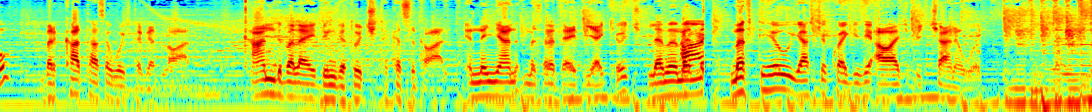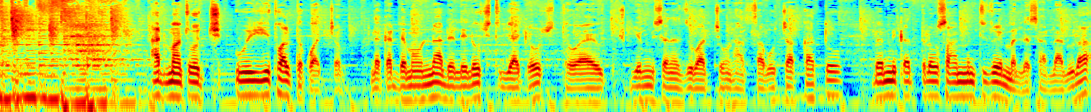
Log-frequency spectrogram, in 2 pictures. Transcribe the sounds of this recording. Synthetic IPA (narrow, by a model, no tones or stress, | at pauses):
bəɾkʰat̪ʰːasəwːo̞t͡ʃːt̪ʰəɡəd̪lə̰wa̰l | kʰəand̪bəlajd̪ɨŋɡət̪ʰo̞t͡ʃːt̪ʰəkʰəsːɨt̪ʰəwa̰lʔɨnːəɲːanməsəɾət̪ʰa̰jt̪ʼɨjːa̰kʼewo̞t͡ʃːləməməlːə | məft̪ɨhewjɛast͡ʃɛkʷːajɡize̞ʔawad͡ʒbɨt͡ʃːa̰nə̰wɛ̰j | ʔad̪mat͡ʃʼo̞t͡ʃːwɪjːɪt̪ʰwalt̪ʰəkʷʼa̰t͡ʃʼːɛmləkʼəd̪ːəməwɨnːaləle̞lo̞t͡ʃːt̪ʼɨjːakʼe̞wo̞t͡ʃːt̪ʰəwjajo̞t͡ʃː | jɛmːisənəzːɨβat͡ʃːɛwnhasːaβo̞t͡ʃːakːat̪ʰːo̞ | bəmːikʼət̪ʼːɨləwsamːɨnt̪hizo̞jɪmːəlːəsalːalːula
